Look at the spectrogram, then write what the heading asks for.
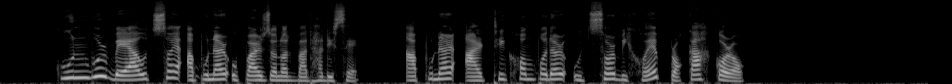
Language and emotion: Assamese, disgusted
